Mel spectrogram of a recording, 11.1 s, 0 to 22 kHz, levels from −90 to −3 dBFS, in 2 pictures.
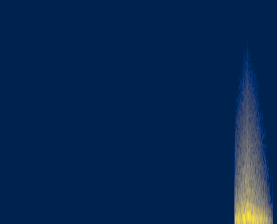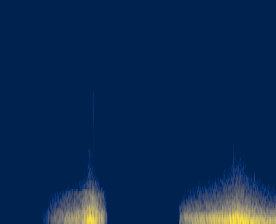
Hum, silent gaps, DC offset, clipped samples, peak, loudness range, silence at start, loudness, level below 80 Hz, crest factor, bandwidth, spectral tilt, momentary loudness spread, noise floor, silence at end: none; 5.44-6.35 s, 7.68-9.11 s; under 0.1%; under 0.1%; 0 dBFS; 6 LU; 4.7 s; -18 LUFS; -22 dBFS; 20 dB; 2.2 kHz; -12.5 dB/octave; 24 LU; -47 dBFS; 0 s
